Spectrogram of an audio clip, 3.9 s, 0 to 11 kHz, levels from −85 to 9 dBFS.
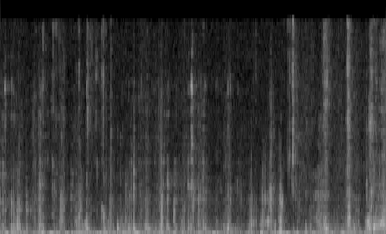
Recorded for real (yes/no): yes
